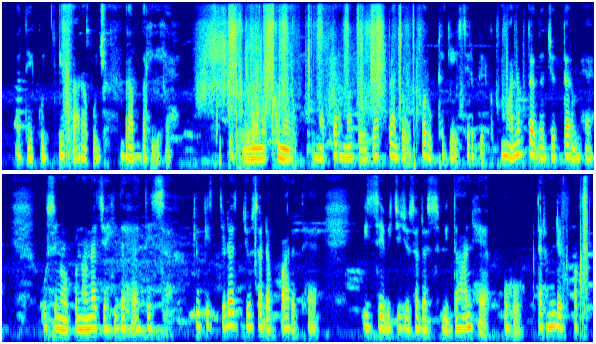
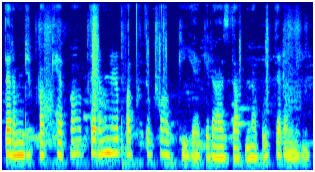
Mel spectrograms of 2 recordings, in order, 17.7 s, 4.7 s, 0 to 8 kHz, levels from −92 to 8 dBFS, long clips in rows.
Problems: constant background noise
